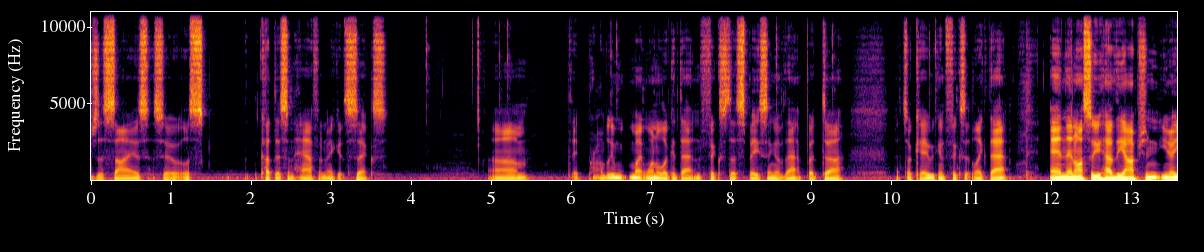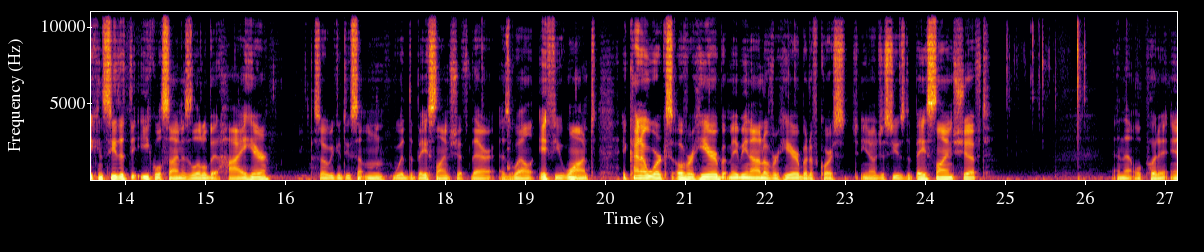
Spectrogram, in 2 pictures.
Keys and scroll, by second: 25.5 typing.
